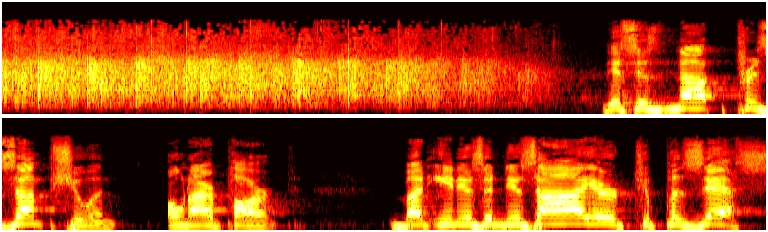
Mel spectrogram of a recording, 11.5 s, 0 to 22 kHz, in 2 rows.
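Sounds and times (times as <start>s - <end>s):
congregation clapping hands: 0.0s - 4.3s
speech: 4.5s - 7.8s, 8.6s - 11.4s.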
